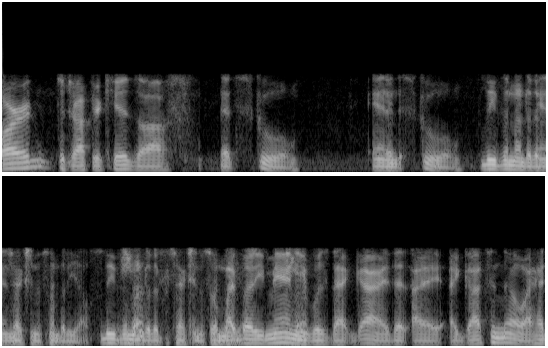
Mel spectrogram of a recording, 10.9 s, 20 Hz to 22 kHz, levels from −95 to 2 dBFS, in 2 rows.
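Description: Speech carried through the AMR narrowband mobile codec throughout, with a buzzy, synthetic quality that fits the 7.4 kbps mode; a spectrogram shows nothing above 4 kHz. From 0.32 to 0.70 s, AMR bit errors make the voice hoarse and gargly while pitch and level hold, with smeared, scattered harmonics on the spectrogram. From 3.81 to 8.69 s, a doubled audio track plays a full-band copy at about equal level, roughly one and a half seconds behind, starting and stopping abruptly. A waveform shows overlapping speech envelopes with no decaying tail. This is likely a second, slower capture path or an edit holding two copies out of step.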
